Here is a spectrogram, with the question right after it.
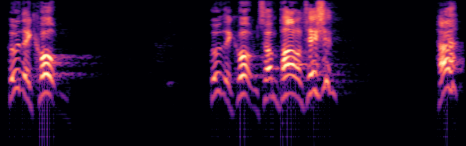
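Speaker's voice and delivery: high, loud mocking questions to the congregation; preaching at full force. Real, not acted. Preaching to the congregation, rising loud challenge.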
